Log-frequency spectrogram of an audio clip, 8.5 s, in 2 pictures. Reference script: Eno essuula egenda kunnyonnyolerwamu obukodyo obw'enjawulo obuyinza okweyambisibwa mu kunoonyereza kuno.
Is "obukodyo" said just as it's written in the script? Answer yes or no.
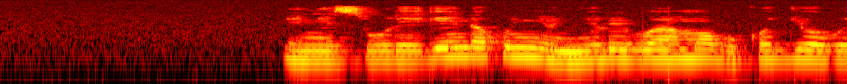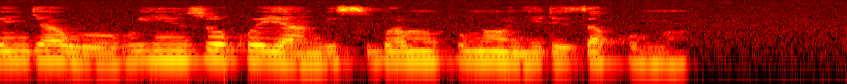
yes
